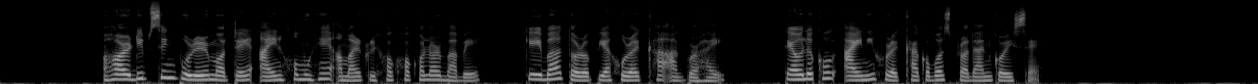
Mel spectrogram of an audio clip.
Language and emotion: Assamese, neutral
